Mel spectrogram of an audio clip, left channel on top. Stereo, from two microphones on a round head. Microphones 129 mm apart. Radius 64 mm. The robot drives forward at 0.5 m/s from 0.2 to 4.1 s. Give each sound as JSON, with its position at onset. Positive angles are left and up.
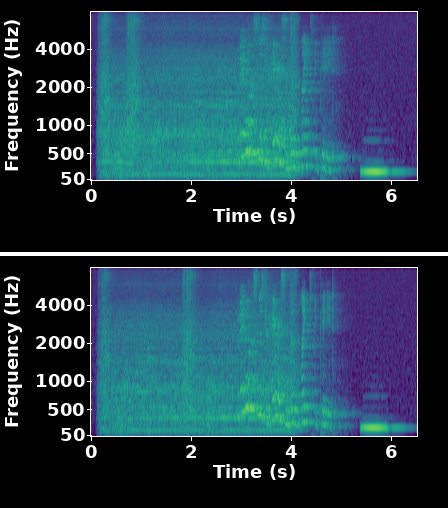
{"t": 2.9, "sound": "a woman speaking", "side_deg": -35, "distance_m": 0.9}
{"t": 5.4, "sound": "a phone buzzing", "side_deg": -15, "distance_m": 0.7}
